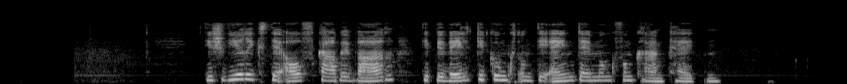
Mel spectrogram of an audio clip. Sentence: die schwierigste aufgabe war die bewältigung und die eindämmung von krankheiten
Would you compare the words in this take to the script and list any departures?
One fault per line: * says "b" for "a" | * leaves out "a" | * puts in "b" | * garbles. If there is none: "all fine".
all fine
